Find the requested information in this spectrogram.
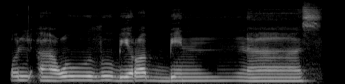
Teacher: नून पर तशदीद है तो गुन्ना भी करेंगे, नून पर अलिफ मद्दा है, दो हरकत भी खींचेंगे और सीन पर जज़्म देकर वक्फ कर देंगे।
